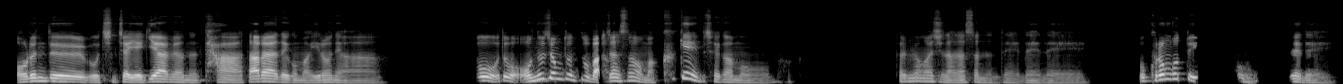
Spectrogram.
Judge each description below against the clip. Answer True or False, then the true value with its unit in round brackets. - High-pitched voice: False (105 Hz)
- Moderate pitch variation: False (8.1 semitones)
